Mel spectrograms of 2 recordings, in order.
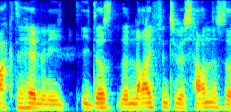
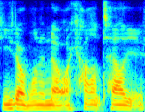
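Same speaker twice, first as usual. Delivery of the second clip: mock scared voice, lower and quieter; 4 semitones lower, 4 dB quieter than usual. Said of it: "he's acting all, like, scared".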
